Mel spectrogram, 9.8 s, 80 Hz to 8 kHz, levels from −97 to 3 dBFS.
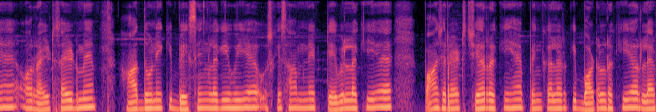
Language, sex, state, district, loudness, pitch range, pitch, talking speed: Hindi, male, Bihar, Gopalganj, -21 LUFS, 145-160 Hz, 155 Hz, 190 wpm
